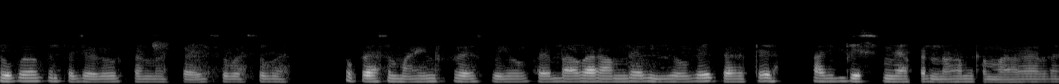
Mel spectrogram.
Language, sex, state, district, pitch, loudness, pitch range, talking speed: Magahi, male, Bihar, Lakhisarai, 130 Hz, -32 LUFS, 130-140 Hz, 135 wpm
